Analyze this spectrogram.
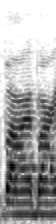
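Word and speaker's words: barre: And if you're not familiar with bar is spelled B-A-R-R-E.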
